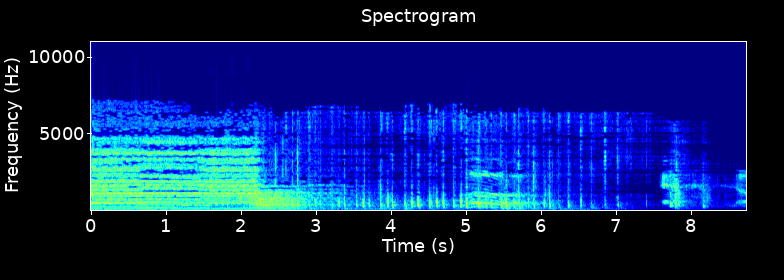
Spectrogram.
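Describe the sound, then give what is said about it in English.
Horses ridden by Cisco and Pancho gallop back toward Senor Joe's store, their hooves clip-clopping in a fast, steady rhythm, following a brief opening of sustained, musical tones. “We'll get our horses and ride back to Senor Joe's store.”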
